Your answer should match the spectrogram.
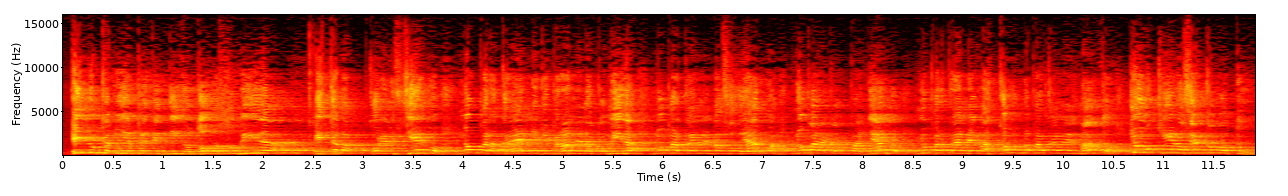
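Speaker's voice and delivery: high, loud, driving sermon cadence; full-force preaching. Acted. Preacher rousing the congregation about Eliseo's devotion, fervent. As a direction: hammer it home to the congregation.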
